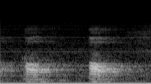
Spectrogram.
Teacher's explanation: La définition, c'est la voyelle orale et postérieure, mi-ouverte, arrondie. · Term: O ouvert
